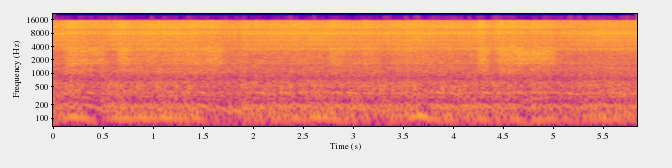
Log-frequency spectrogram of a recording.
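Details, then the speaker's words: Max the van after an engine top-end rebuild and ignition timing adjustment: engine catches but runs with ragged surges and stumbles, misfiring and unwilling to rev; still running poorly, cause unconfirmed. "all right so I've had success getting him running but he's still not running probably"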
